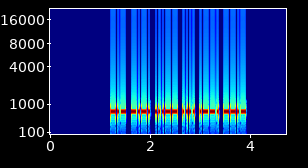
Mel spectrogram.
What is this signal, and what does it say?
Morse code, heard as a keyed tone, about 36 wpm, 700 Hz. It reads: KC3HPQ
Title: USA Call Signs - 6 Characters - 3x Character Spacing - 35wpm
